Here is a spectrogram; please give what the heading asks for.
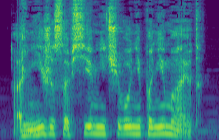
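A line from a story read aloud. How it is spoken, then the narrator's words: Excited cultured inner whisper. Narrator (Russian): прошептал возбужденный интеллигентный голос у меня в голове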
